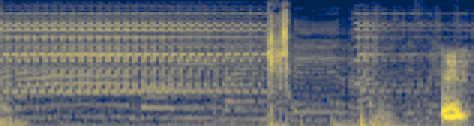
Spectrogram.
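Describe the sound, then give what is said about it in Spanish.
A telephone rings steadily with a bright, sustained electronic tone, then cuts off into a few clicks and a short burst of noise as the line seems to pick up. “A ver, suena el teléfono ahí. Sigue sonando, sigue sonando.”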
